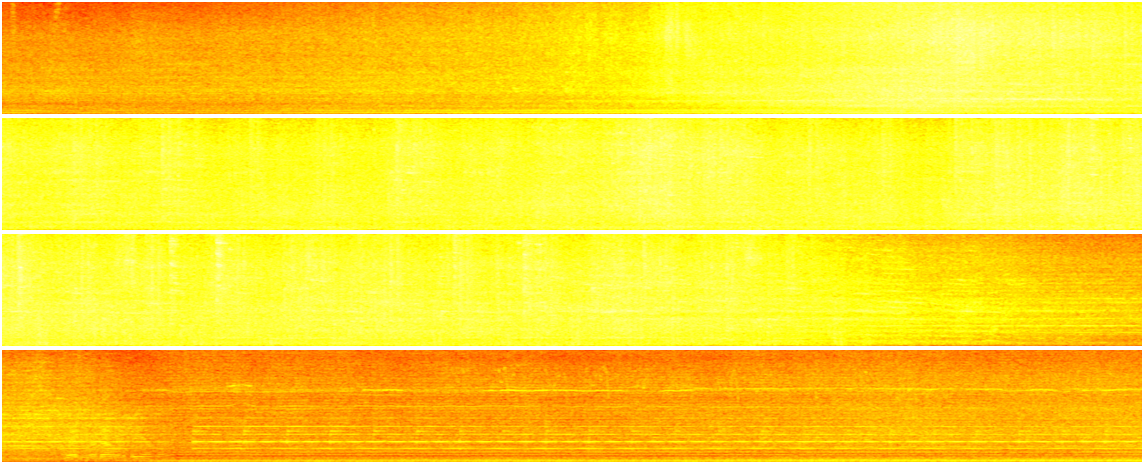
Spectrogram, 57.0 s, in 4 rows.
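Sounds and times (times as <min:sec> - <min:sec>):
diesel locomotive engine drone: 0:00.0 - 0:57.0
wheels rumbling on rail: 0:00.0 - 0:57.0.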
